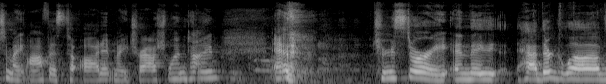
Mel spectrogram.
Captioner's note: laughter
